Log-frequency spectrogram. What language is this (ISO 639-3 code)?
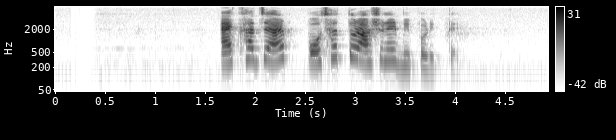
ben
